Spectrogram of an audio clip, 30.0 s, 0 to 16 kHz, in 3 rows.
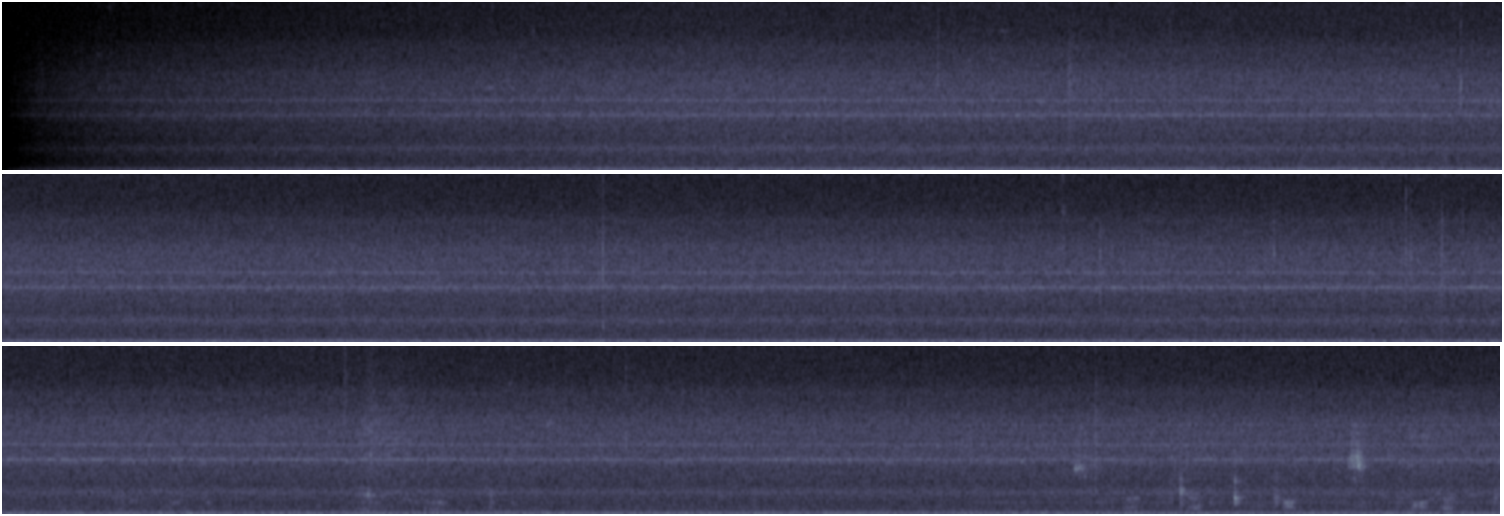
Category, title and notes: Soundscapes > Other
250829 022244 SA Airplane landing Binaural
Airplane landing (binaural, please use headset for 3D effects). I made this binaural recording while sitting almost in the back of an airplane ready for landing. First, one can hear the airplane flying slowly while some passengers are caughing, and the pilot’s announcement for landing at #00:26. Then, the plane will continue its way, and will land at #9:21. The recording continues until the aircraft slows down. Recorded in August 2025 with a Zoom H5studio and Ohrwurm 3D binaural microphones. Fade in/out and high pass filter at 60Hz -6dB/oct applied in Audacity. (If you want to use this sound as a mono audio file, you may have to delete one channel to avoid phase issues).
aircraft, airplane, ambience, announcement, atmosphere, binaural, engine, field-recording, flight, fly, flying, jet, landing, noise, passengers, people, plane, Saudi-Arabia, soundscape, travel, travelling, trip, voices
